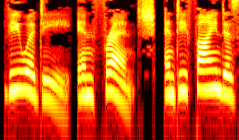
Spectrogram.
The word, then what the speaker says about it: voir dire: to the courtroom to participate in voir dire pronounced VOD in French and defined as the oath to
